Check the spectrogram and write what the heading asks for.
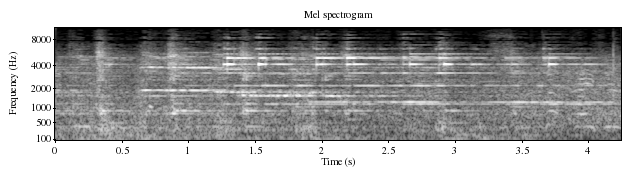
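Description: Traditional Japanese festival dance music accompanying a dance troupe, with struck beats about twice a second and ringing bell-like tones over held high notes.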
